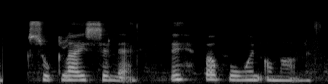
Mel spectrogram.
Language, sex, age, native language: Icelandic, female, 11, Icelandic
